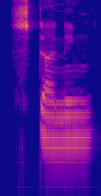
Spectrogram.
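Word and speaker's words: stunning: अगर आपको इंग्लिश के किसी भी मीनिंग में कोई अक्षर 2 बार लिखा मिले तो हम लोग उसका उच्चारण 1 बार करते हैं।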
